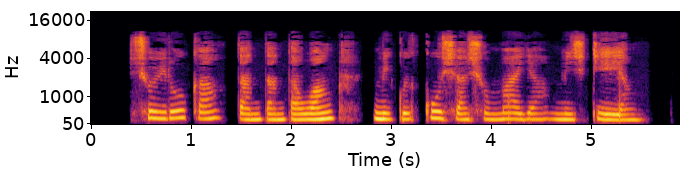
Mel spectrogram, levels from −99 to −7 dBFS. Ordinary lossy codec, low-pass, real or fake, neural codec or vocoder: AAC, 32 kbps; 10.8 kHz; fake; vocoder, 44.1 kHz, 128 mel bands every 256 samples, BigVGAN v2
